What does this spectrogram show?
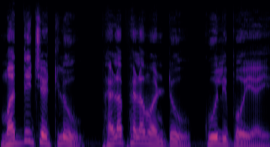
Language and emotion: Telugu, neutral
